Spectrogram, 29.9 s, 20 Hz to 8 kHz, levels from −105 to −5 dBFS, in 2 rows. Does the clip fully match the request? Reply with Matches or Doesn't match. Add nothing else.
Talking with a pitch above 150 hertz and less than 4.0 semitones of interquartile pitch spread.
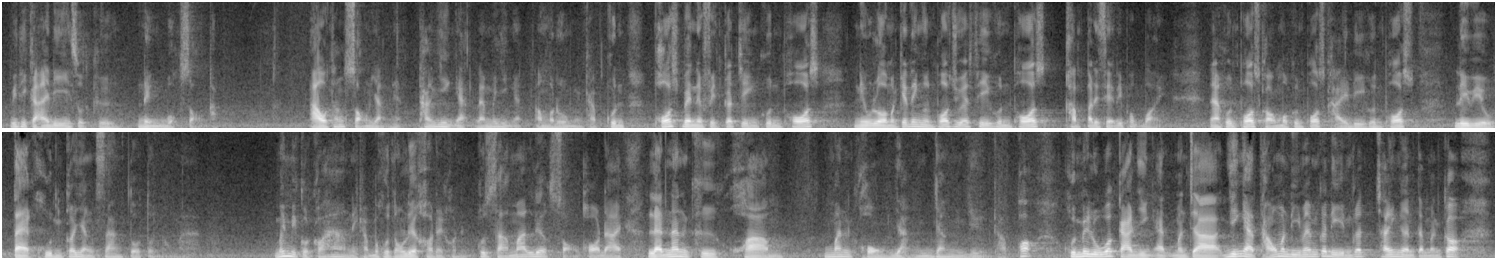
Doesn't match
